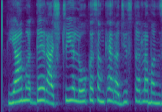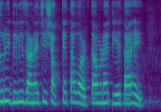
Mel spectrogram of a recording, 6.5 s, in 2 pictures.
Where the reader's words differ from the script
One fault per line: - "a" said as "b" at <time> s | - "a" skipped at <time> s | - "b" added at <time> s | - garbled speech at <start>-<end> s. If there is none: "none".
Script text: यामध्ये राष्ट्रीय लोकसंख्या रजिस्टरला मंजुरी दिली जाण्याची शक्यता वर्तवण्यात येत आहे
none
